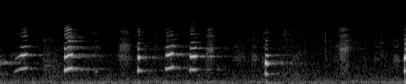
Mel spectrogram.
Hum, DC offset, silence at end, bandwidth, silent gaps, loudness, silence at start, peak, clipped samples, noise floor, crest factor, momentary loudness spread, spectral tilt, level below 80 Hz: none; under 0.1%; 0.6 s; 13.5 kHz; none; -27 LUFS; 0 s; -6 dBFS; under 0.1%; -49 dBFS; 22 dB; 21 LU; -3.5 dB/octave; -52 dBFS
